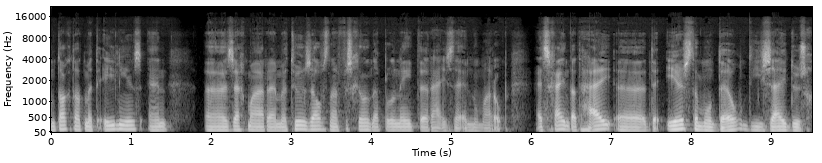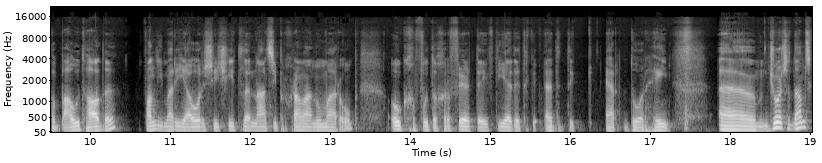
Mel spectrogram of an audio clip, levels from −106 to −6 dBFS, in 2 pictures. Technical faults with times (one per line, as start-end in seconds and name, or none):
none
